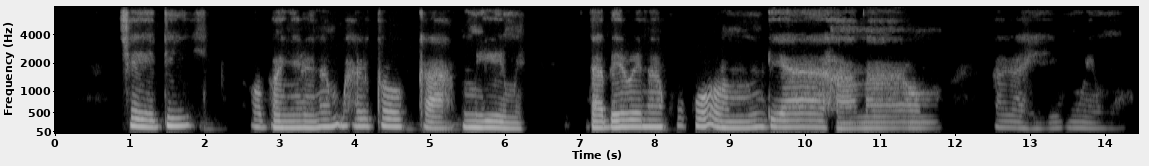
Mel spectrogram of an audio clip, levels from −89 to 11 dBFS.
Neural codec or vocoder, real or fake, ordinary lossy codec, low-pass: none; real; Opus, 24 kbps; 7.2 kHz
